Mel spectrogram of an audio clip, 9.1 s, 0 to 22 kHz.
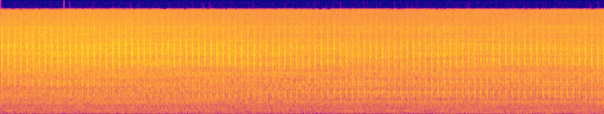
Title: Honda Accord 06/ Tapping/knocking Sound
